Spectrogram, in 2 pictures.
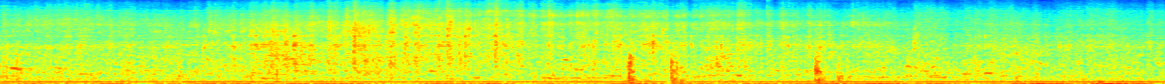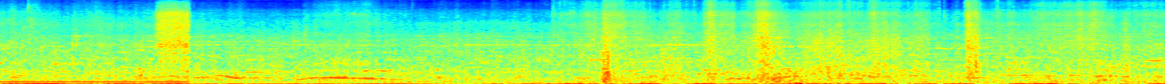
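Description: Busy market ambience: indistinct background chatter with scattered clicks and clatter. A steady low hum cuts off about eight seconds in.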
